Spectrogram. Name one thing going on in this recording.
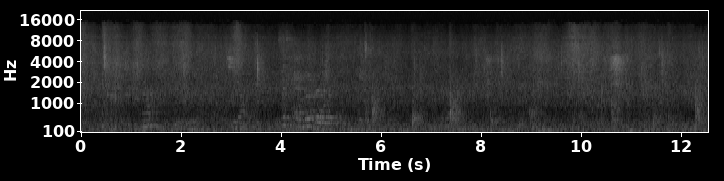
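A few adult visitors murmur softly in a large, echoing room.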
